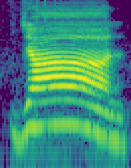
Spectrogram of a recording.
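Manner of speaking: जाल stretched very slowly as one joined word; slow blend. Shown as a demonstration. Teacher modelling the joined word for pupils, slowly. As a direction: hold the long आ of जाल, then land on ल. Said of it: "इकट्ठा पढ़ना है".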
